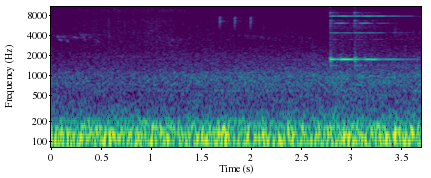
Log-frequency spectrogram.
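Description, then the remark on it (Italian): An electronic two-minute warning beep, the delivery driver's time limit signal in a scene from the film Sorry We Missed You, sounds near the end: a bright, steady high-pitched tone with a slight pulse, rising over a constant low rumble that runs throughout. Faint short chirps come earlier. “Il bip dei 2 minuti.”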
